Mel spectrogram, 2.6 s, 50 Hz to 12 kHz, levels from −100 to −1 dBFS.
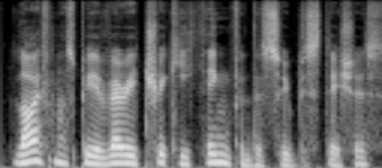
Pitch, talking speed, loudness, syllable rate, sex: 145 Hz, 235 wpm, -18 LUFS, 6.3 syllables/s, male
